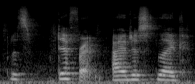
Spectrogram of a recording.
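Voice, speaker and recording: A woman's voice: mid-range voice, fairly even intonation, moderate pace, reverberant, a little hiss or hum. A young woman in her twenties, a singer being interviewed, talking in a rambling, self-interrupting way with lots of fillers. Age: 20s. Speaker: singer-songwriter guest. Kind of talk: casual interview.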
